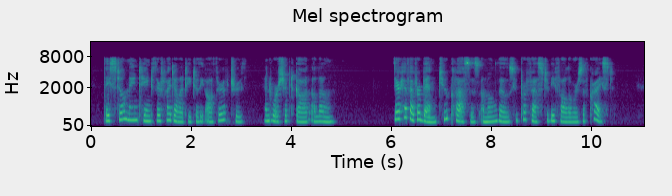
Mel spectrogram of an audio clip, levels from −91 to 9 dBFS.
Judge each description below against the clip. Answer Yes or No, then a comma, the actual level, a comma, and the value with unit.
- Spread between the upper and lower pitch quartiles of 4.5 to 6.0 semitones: No, average, 3.7 semitones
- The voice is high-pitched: Yes, high, 235 Hz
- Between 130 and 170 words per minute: Yes, average, 155 wpm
